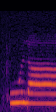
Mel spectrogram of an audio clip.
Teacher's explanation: So now the lam has mad kabir and vertical fatha, which means that not only you're going to prolong the mad kabir for 4 to 6 seconds, but you're also prolonging the vertical fatha for 2 seconds. So in total, you're going to prolong it for 6, 7, 8 seconds.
